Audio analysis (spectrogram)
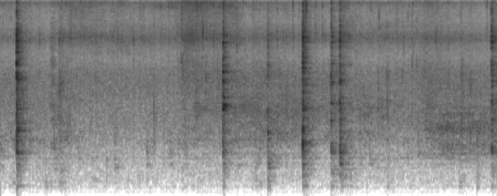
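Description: Vegetables and marinated pork for pad see ew are stir-fried in a pan, with a steady sizzle under repeated scraping strokes of a spatula against the pan. The sound is close and carries no talk.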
